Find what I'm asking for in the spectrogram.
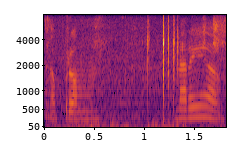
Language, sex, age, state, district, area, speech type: Tamil, female, 18-30, Tamil Nadu, Sivaganga, rural, spontaneous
